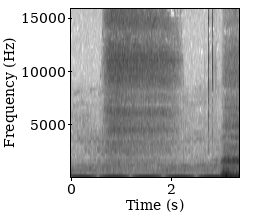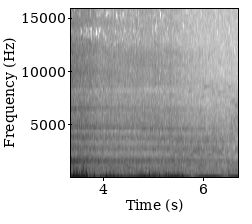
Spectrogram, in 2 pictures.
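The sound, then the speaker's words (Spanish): A slow, hissy inhale through the nose, then a longer, louder breathy exhale through the mouth, during a guided relaxation breathing exercise, over a low pulsing hum with no talking. “Inhalas por la nariz, exhalas por la boca.”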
